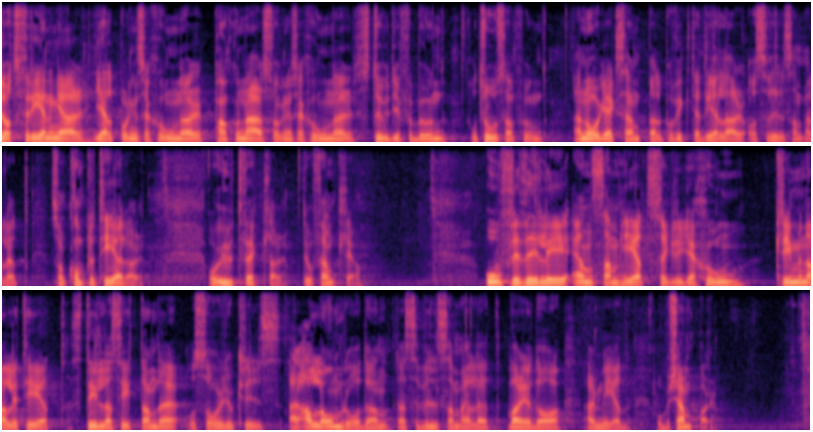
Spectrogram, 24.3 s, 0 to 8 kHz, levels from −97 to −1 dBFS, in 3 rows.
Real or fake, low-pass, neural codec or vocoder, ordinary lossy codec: real; none; none; none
